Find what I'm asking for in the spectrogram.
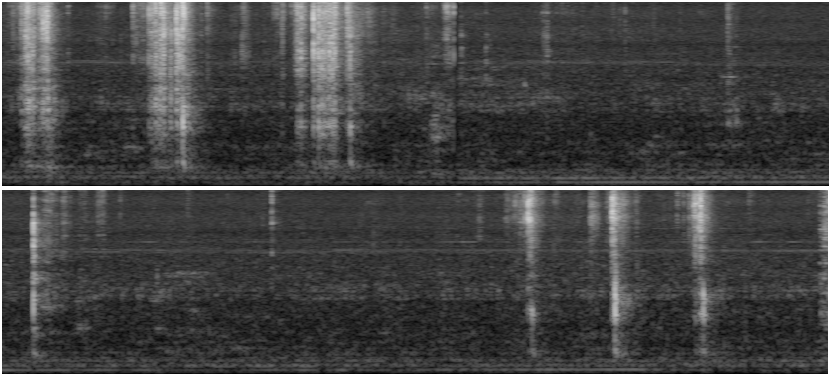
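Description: A knife chopping an onion on a board for beef lasagna, scattered close taps in short bursts over a low steady hum, fairly quiet, with no speech.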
